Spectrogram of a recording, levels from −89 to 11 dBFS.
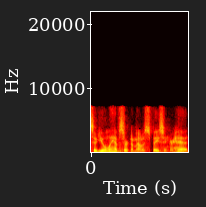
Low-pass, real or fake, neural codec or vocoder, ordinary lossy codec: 7.2 kHz; fake; codec, 16 kHz, 0.8 kbps, ZipCodec; MP3, 48 kbps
